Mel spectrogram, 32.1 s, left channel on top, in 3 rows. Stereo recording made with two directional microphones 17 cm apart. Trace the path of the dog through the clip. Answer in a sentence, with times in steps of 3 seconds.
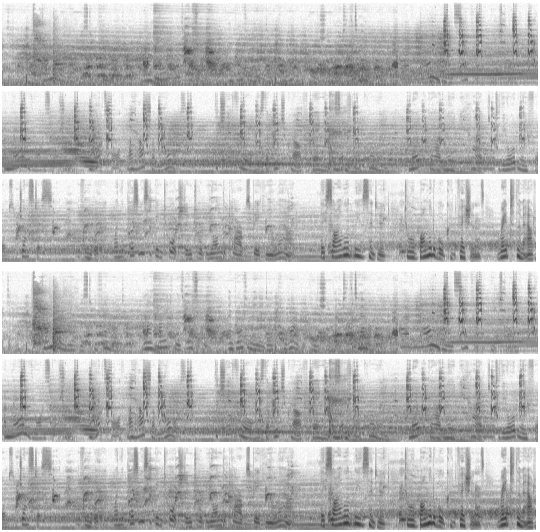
You can hear the dog on the left from 0 s, in the centre from 6 s and on the right from 12 s.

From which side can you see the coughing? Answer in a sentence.
In this clip you hear the coughing on the right.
